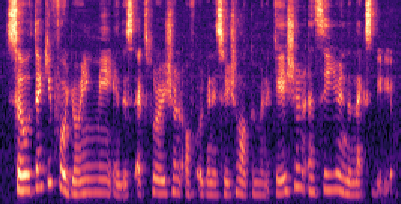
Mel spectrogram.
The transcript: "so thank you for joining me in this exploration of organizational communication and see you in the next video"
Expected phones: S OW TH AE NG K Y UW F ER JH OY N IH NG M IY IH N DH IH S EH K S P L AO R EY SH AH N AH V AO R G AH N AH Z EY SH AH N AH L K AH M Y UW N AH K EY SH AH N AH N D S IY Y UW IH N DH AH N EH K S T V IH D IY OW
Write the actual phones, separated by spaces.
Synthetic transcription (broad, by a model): S OW T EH NG K Y UW F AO JH OY N IH NG M IY IH N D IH S EH K S P L AO R EY SH AH N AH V AO R G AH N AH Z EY SH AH N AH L K AH M Y UW N AH K EY SH AH N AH N S IY Y UW IH N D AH N EH K S T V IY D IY OW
